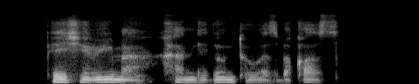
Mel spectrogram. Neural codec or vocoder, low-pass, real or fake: autoencoder, 48 kHz, 32 numbers a frame, DAC-VAE, trained on Japanese speech; 10.8 kHz; fake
